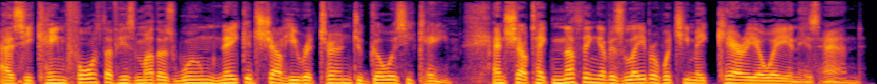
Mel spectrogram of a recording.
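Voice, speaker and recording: A man giving a dramatized scripture reading in a solemn, measured, rhetorical delivery. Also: mid-range voice, dry recording, clean studio sound. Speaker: scripture narrator. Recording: background music under the voice. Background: music.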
